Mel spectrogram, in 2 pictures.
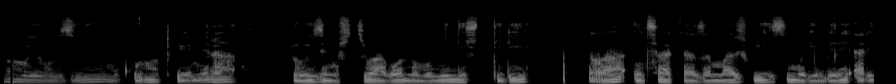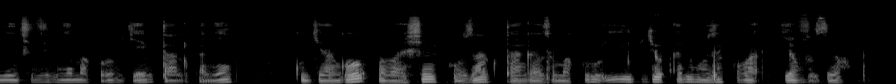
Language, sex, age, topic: Kinyarwanda, female, 18-24, government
